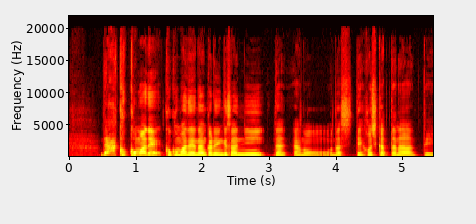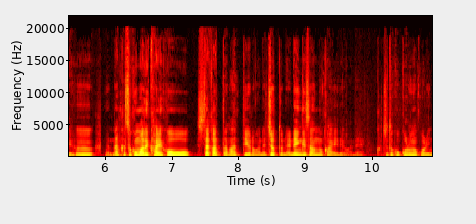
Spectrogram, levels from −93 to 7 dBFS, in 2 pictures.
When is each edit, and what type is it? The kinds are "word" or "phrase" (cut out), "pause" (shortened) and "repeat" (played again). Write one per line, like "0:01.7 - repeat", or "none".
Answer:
0:05.9 - pause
